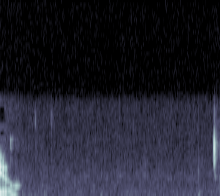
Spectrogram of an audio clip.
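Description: Near silence, after the last syllable of a spoken word dies away at the very start.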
